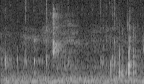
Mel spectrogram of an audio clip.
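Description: Quiet, close-up sipping from a glass: a few small wet slurps and soft liquid clicks scattered over a couple of seconds, with no one talking.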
